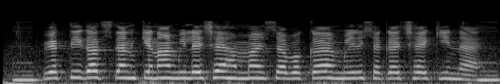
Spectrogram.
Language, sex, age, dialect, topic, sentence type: Maithili, female, 18-24, Angika, banking, question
